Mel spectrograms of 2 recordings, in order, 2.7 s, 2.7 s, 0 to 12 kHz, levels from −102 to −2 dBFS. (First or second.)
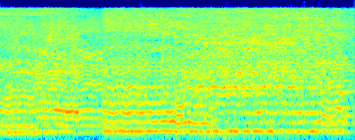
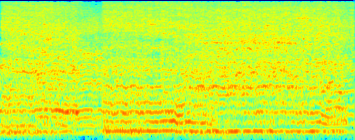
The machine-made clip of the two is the second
